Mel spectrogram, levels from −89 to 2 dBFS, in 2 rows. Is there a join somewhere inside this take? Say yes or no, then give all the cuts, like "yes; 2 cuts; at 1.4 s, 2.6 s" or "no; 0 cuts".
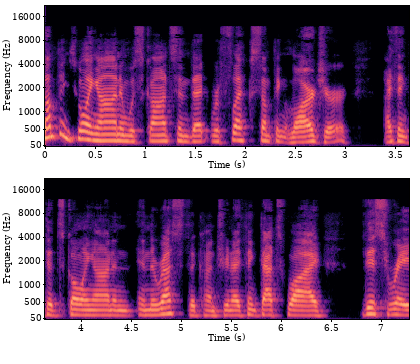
no; 0 cuts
